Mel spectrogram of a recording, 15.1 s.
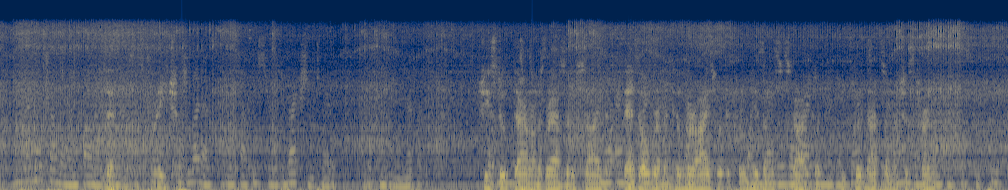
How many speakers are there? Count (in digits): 2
